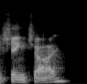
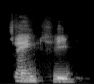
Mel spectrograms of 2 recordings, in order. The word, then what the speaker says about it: Shang-Chi: How do you pronounce it again? Shang Chai. Shang Chi. Shang-Chi.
